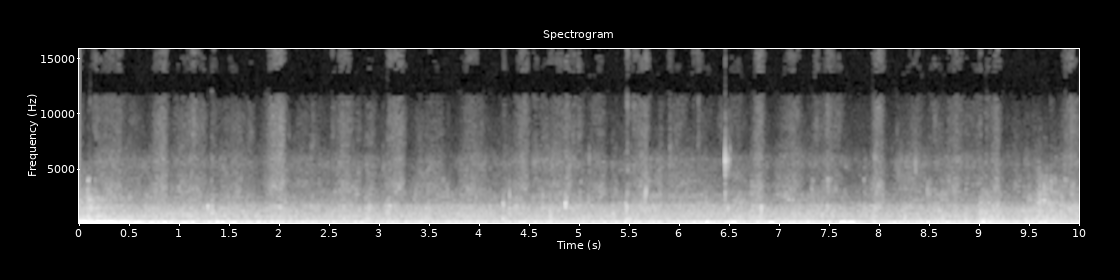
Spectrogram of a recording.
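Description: Wind rumbling on the microphone of a handheld camera carried while walking, strongest in the first second and then steadier, with a few faint scattered ticks.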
